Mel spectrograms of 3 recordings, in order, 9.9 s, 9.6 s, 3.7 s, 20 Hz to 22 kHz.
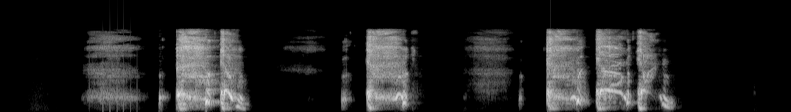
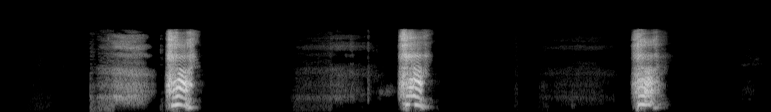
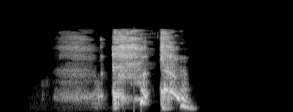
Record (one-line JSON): {"three_cough_length": "9.9 s", "three_cough_amplitude": 32768, "three_cough_signal_mean_std_ratio": 0.4, "exhalation_length": "9.6 s", "exhalation_amplitude": 29865, "exhalation_signal_mean_std_ratio": 0.25, "cough_length": "3.7 s", "cough_amplitude": 31947, "cough_signal_mean_std_ratio": 0.42, "survey_phase": "beta (2021-08-13 to 2022-03-07)", "age": "18-44", "gender": "Female", "wearing_mask": "No", "symptom_cough_any": true, "symptom_runny_or_blocked_nose": true, "symptom_fatigue": true, "symptom_fever_high_temperature": true, "symptom_headache": true, "symptom_change_to_sense_of_smell_or_taste": true, "symptom_loss_of_taste": true, "symptom_other": true, "smoker_status": "Never smoked", "respiratory_condition_asthma": false, "respiratory_condition_other": false, "recruitment_source": "Test and Trace", "submission_delay": "2 days", "covid_test_result": "Positive", "covid_test_method": "RT-qPCR", "covid_ct_value": 22.5, "covid_ct_gene": "N gene", "covid_ct_mean": 23.2, "covid_viral_load": "25000 copies/ml", "covid_viral_load_category": "Low viral load (10K-1M copies/ml)"}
